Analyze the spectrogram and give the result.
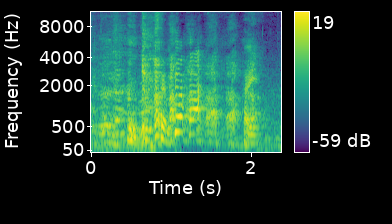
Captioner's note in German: Lachen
